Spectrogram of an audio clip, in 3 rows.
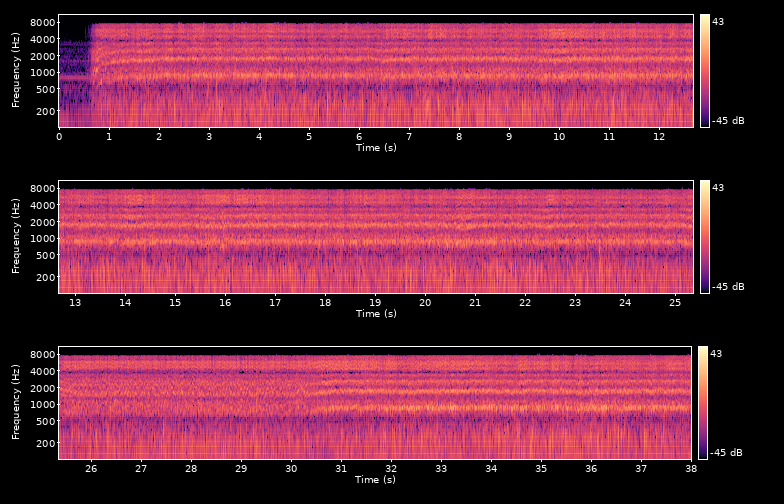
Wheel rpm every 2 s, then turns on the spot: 130, 230, 230, 230, 240, 230, 230, 230, 230, 240, 230, 230, 220, 160, 160, 210, 230, 230, 230.
none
